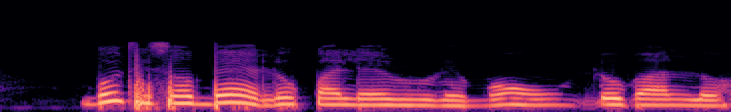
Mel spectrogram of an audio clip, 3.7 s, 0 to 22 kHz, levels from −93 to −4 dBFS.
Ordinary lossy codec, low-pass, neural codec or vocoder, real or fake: none; 5.4 kHz; none; real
